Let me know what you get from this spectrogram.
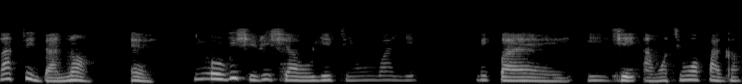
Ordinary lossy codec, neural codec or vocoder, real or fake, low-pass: AAC, 24 kbps; codec, 16 kHz, 8 kbps, FreqCodec, smaller model; fake; 5.4 kHz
